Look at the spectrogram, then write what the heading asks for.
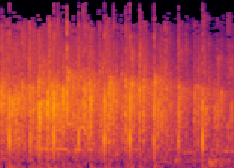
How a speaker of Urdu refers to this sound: تالیوں سے استقبال.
